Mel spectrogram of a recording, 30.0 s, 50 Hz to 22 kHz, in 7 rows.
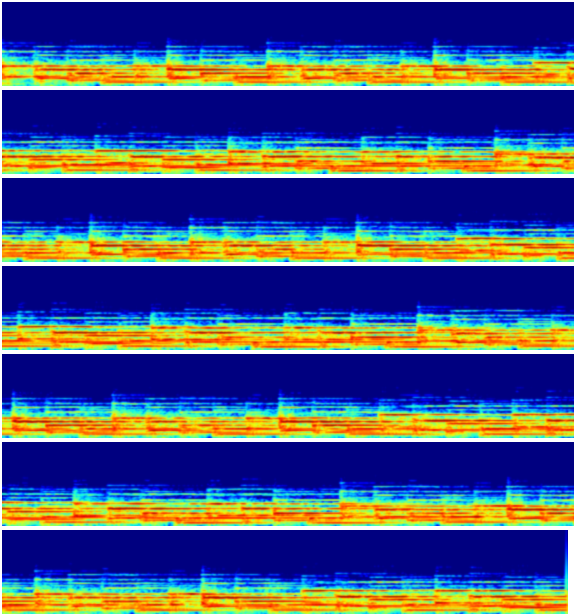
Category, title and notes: Music > Solo instrument
Piano loops 199 efect octave long loop 120 bpm
simple, samples, reverb, 120bpm, pianomusic, simplesamples, free, loop, music, 120, piano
